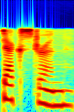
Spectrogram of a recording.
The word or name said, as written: dextrin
